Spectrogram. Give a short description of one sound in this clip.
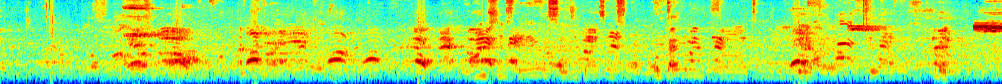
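Men shout from around the mat with excitement.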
